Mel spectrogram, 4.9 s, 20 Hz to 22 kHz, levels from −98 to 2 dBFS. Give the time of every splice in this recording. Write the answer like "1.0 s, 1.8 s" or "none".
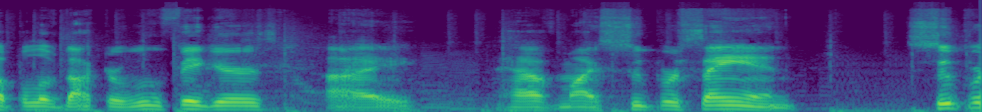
1.5 s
